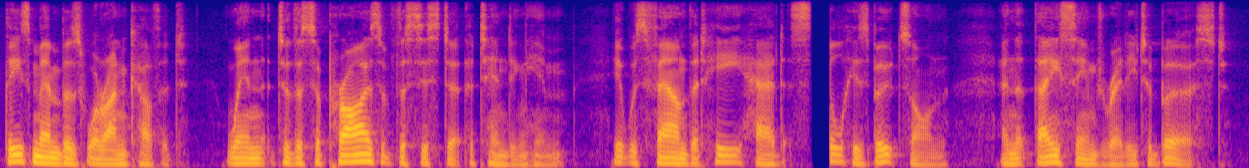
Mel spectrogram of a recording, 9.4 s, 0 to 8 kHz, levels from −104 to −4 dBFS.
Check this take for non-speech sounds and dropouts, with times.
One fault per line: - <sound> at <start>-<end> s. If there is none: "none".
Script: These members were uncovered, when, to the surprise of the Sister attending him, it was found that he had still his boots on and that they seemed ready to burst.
- dropout at 6.1-6.2 s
